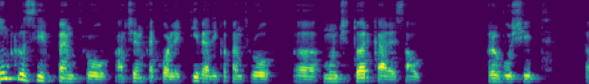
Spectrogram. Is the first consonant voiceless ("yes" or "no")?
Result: no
